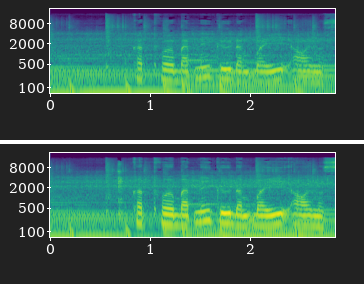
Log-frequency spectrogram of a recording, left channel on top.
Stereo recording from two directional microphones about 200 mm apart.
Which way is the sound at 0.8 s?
15° right (ahead or behind).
